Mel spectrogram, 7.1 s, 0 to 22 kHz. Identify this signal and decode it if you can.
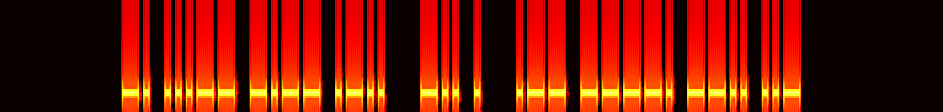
Morse code, heard as a keyed tone, about 32 wpm, 700 Hz. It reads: N3YL DE W9ZU
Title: USA Callsign DE Callsign - 4 Characters - 30wpm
